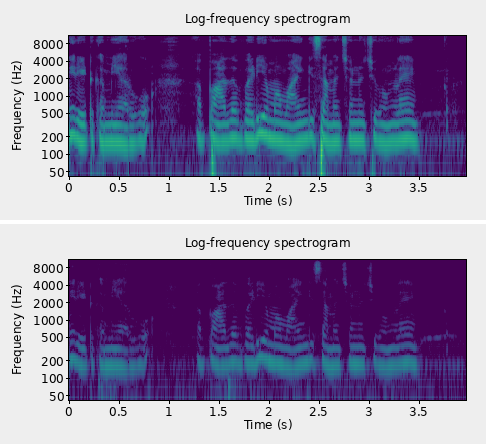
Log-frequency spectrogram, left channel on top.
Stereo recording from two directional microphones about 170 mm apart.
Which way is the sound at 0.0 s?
40° left (ahead or behind).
